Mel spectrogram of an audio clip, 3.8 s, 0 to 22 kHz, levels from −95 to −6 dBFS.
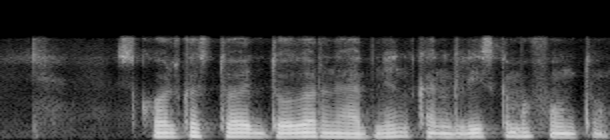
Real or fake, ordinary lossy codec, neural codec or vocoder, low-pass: fake; Opus, 32 kbps; codec, 24 kHz, 0.9 kbps, DualCodec; 7.2 kHz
